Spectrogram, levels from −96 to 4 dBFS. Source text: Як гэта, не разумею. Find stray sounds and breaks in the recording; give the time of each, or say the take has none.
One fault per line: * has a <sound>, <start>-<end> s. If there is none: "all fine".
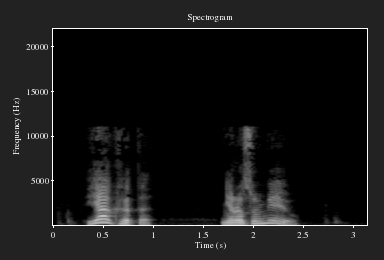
all fine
